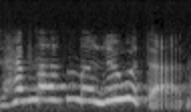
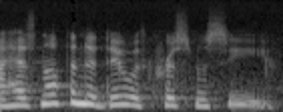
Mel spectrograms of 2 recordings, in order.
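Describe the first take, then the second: First: "nothing to do with that" pitched much higher, pushed harder; insist, raising the voice on "do"; emphatic repeat. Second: Said in the usual way. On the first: Real, not acted. Repeated claim, emphatic second take.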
